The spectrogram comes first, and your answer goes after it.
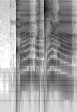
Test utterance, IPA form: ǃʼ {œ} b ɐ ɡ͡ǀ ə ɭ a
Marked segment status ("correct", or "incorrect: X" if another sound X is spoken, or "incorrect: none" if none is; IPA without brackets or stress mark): correct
